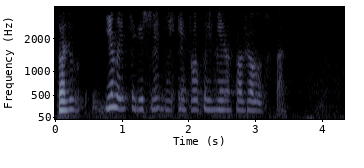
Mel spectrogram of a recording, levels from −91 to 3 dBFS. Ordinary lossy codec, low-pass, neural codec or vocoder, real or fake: MP3, 32 kbps; 3.6 kHz; codec, 16 kHz in and 24 kHz out, 0.8 kbps, FocalCodec, streaming, 65536 codes; fake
